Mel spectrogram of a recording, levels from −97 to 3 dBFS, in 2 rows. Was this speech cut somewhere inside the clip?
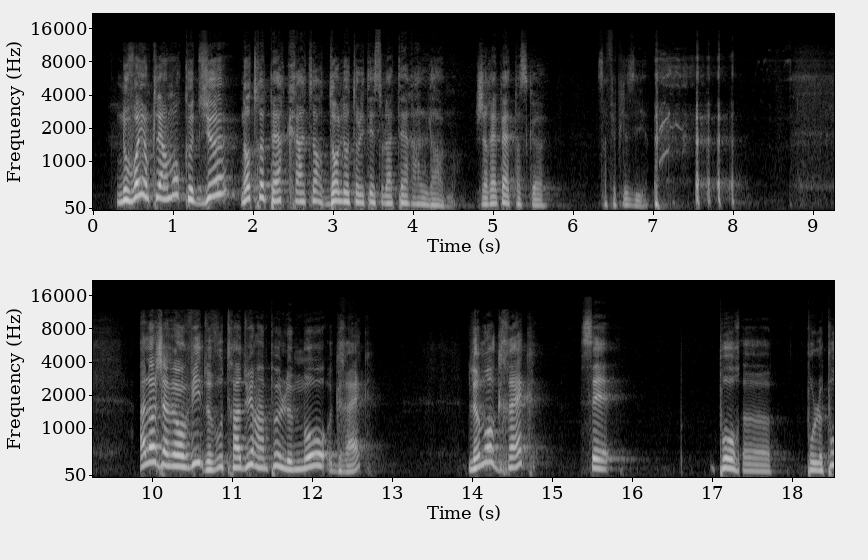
yes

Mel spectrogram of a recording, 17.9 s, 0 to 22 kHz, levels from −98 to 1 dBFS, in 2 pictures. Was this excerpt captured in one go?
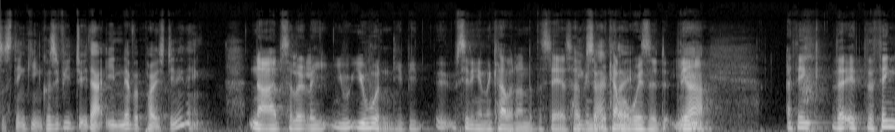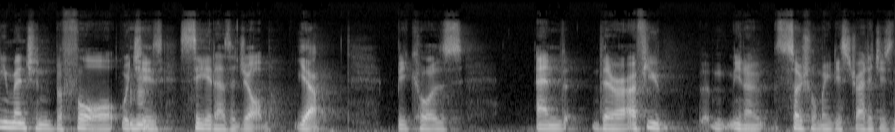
yes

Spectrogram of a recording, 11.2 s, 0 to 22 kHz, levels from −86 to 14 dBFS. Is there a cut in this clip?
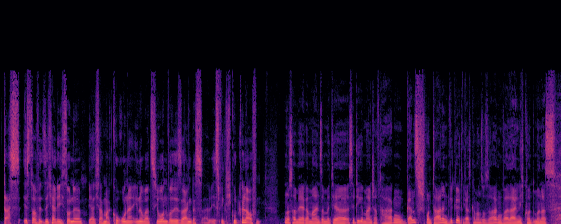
yes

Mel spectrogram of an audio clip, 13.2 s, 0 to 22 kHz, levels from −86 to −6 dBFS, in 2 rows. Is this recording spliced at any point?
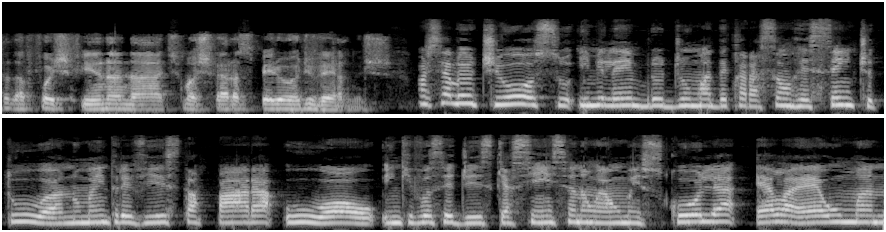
no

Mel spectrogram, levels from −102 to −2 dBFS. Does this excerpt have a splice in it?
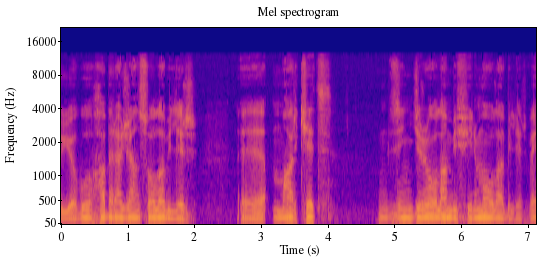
yes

